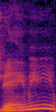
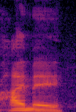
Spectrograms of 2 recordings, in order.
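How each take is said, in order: First: The name starts with an English J sound. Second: The name is said with a Spanish pronunciation. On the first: "Jamie with the J" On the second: "like the uh, more Spanish pronunciation"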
